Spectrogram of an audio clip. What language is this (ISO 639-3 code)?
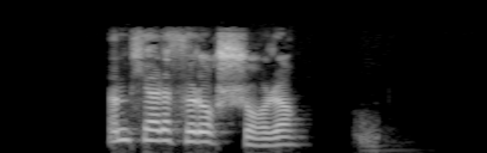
kab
